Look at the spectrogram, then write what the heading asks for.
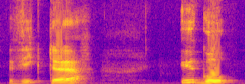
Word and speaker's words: Victor Hugo: Esse é um pouco mais difícil para a gente, né? Victor Hugo. Victor Hugo, né? Então, tem esse Czinho mudo aqui, tá? Victor Hugo, tá? U, com som de I, Hugo.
